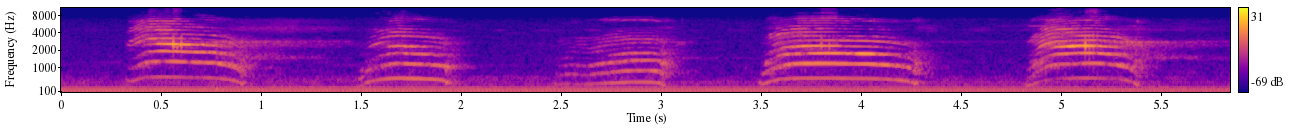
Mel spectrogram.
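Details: Kitten rescued some three days earlier, out of its cage in a room for the first time, loudly pleading to be let outside. Five strong, arched meows, each under a second, repeated about once a second in a quiet indoor space.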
